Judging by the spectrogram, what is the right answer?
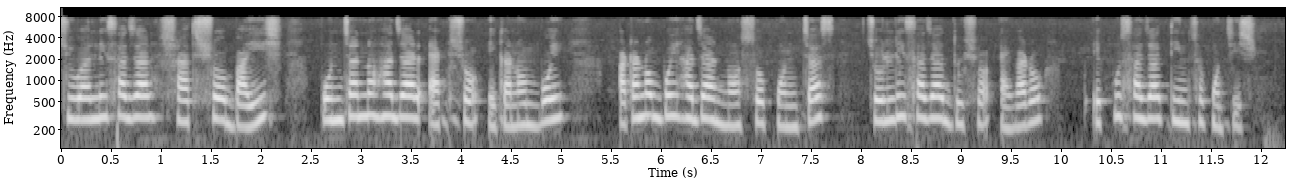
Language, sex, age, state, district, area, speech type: Bengali, female, 30-45, West Bengal, Purba Medinipur, rural, spontaneous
